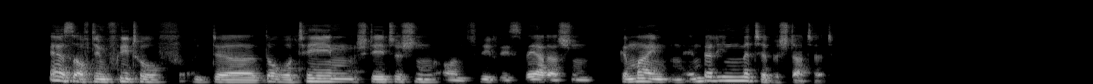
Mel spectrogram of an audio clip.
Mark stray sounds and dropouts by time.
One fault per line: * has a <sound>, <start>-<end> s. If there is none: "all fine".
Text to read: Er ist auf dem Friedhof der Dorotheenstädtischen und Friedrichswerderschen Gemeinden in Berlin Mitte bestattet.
all fine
